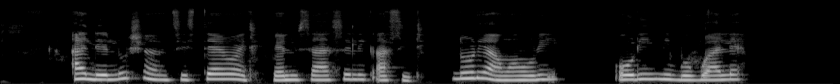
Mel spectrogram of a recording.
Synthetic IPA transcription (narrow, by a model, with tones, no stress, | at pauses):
a˧le˨lo˦ʃɔ̃˦˨n˨ti˧stɛ˦ɾɔ˦i˨dk͡pɛ˨˦lu˦sa˧si˦li˦ka˧si˨d | lo˦ɾi˦a˦˨w̃ɔ̃˧o˧ɾi˦ | o˧ɾi˦nĩ˦ɡ͡bo˧ɡ͡bo˧a˧lɛ˦˨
